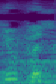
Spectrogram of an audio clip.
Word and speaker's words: Dupus: is right-hander Greg dupus d p and I asked how to pronounce it is it is dupus Greg dupus takes over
